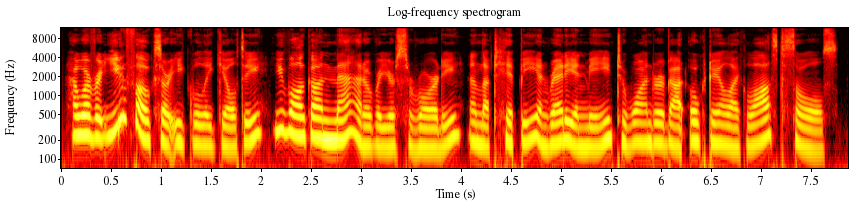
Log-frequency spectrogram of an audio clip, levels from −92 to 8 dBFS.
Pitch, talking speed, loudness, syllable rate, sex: 195 Hz, 205 wpm, -17 LUFS, 5.9 syllables/s, female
